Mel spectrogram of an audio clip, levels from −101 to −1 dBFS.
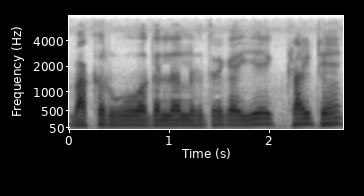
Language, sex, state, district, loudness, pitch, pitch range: Hindi, male, Rajasthan, Jaisalmer, -18 LUFS, 125 Hz, 125-135 Hz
